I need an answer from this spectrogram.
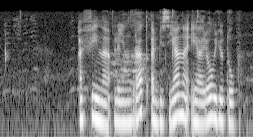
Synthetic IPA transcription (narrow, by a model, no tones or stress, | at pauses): ɐfʲinəlʲɪnʲɪnɡɾat̪ɐ̰bʲɪzʲjanə̰ʔiɐɾʲolˠjʊt̪up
